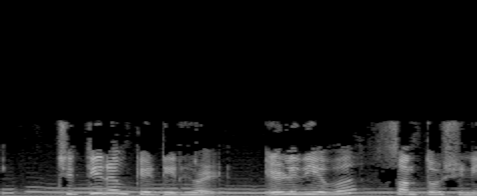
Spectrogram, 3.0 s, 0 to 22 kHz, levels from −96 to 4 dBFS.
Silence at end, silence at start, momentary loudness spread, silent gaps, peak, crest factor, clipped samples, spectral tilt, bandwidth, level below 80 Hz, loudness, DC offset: 0 s; 0 s; 8 LU; none; -12 dBFS; 18 dB; under 0.1%; -3.5 dB/octave; 8.8 kHz; -50 dBFS; -28 LUFS; under 0.1%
